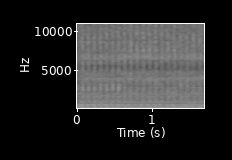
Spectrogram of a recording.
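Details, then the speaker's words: 1979 VW Westfalia, rebuilt engine with new Porsche hydraulic lifters, cold start: fast light ticking over an even idle that fades as oil flows back and fills the lifters. "it's going away the oil flows back in lifts fills up the hydraulic lifters"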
